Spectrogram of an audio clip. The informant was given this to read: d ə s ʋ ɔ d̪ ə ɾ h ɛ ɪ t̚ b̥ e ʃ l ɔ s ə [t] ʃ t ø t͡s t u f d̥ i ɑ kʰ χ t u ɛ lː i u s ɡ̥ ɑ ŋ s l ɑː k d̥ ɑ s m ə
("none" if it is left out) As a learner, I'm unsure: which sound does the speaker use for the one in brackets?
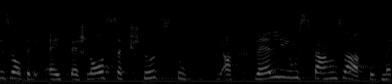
k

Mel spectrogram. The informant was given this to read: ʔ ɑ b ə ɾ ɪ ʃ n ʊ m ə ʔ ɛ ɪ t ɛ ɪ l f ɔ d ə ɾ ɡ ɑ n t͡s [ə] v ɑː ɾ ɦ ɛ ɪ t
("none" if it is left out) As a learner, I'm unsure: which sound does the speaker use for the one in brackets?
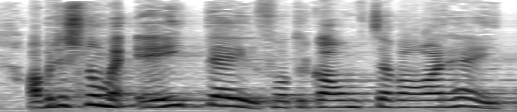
ə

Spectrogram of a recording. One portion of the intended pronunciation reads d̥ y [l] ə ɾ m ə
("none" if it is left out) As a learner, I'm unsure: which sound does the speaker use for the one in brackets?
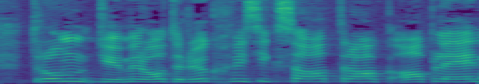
none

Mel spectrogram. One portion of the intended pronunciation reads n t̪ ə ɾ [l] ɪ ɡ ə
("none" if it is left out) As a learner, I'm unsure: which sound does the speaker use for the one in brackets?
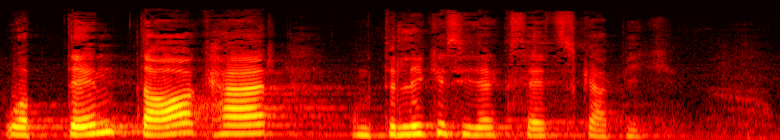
l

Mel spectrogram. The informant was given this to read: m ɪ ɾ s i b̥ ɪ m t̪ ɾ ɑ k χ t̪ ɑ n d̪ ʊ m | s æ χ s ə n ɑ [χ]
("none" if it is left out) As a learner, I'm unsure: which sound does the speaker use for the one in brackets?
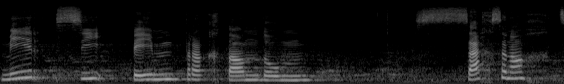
χ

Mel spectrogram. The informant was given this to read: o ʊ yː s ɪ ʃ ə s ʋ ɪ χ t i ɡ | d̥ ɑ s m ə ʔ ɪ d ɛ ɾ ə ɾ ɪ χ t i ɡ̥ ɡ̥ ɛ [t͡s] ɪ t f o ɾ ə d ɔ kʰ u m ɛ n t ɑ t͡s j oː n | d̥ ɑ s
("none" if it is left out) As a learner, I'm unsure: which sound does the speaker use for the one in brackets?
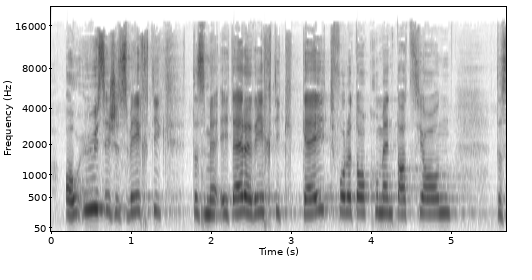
none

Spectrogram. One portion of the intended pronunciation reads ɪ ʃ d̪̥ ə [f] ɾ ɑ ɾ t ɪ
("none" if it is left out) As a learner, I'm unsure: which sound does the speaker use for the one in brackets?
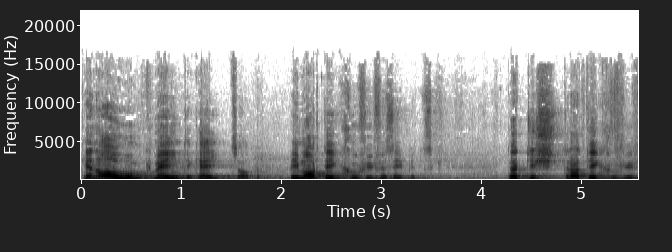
none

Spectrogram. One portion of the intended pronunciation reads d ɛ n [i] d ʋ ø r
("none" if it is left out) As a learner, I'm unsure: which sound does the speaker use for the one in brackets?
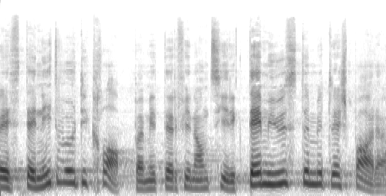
ɪ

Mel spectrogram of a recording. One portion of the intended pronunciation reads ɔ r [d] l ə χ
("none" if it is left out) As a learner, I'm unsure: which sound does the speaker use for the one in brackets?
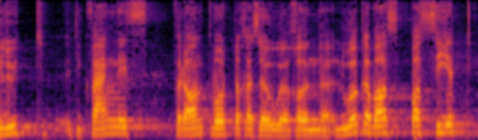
t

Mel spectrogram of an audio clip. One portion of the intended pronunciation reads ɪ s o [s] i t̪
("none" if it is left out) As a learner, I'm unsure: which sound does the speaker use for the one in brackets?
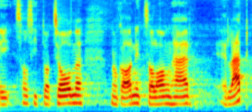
s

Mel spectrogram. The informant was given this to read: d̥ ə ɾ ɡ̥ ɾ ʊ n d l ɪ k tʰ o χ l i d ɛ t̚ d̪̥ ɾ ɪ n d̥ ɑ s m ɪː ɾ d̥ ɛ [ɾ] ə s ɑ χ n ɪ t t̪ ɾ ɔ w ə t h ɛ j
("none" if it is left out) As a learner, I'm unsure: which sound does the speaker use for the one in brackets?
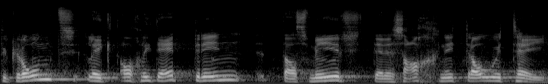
ɾ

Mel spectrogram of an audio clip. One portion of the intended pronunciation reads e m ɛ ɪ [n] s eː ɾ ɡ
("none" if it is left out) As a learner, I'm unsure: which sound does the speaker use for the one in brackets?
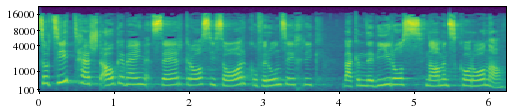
n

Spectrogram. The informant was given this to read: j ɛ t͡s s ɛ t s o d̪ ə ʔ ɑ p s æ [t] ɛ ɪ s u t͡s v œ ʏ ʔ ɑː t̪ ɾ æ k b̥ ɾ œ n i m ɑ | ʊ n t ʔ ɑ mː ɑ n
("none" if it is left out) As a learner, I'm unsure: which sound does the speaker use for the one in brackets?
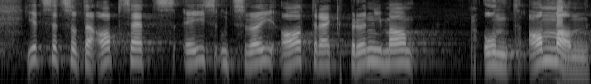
t͡s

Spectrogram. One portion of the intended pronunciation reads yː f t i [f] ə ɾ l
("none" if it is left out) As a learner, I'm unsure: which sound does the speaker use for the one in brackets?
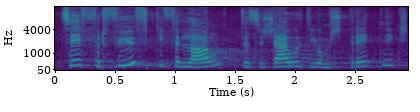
f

